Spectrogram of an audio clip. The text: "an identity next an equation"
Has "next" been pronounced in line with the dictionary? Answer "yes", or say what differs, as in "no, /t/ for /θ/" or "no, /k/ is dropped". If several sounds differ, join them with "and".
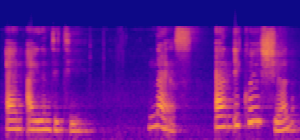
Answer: no, /k/ is dropped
